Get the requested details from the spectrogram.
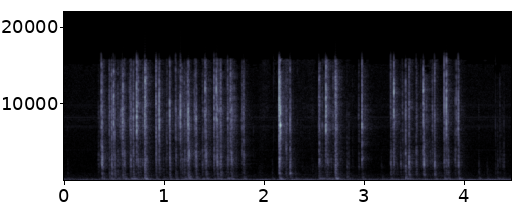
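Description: Long nails and fingertips type on a pink Ajazz retro typewriter-style plastic mechanical keyboard with round plastic keycaps. Quick, bright clicky keystrokes come in uneven bursts over a faint steady low hum, with one sharper, louder clack just after two seconds. Each click dies away almost instantly.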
